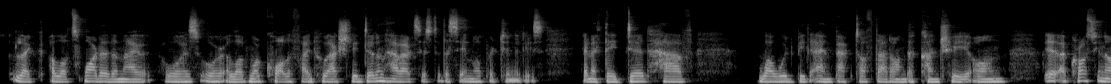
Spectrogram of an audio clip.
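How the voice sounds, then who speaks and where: A man, answering interview questions in a measured, thoughtful way with small restarts. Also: medium pitch, gravelly. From Afghanistan. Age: 30s. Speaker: guest.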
